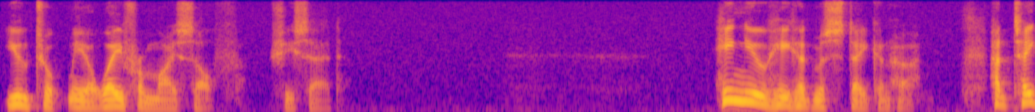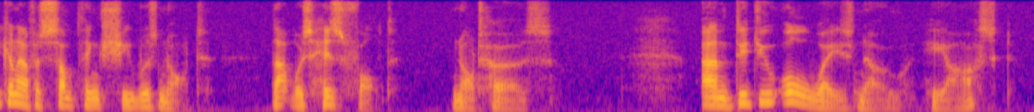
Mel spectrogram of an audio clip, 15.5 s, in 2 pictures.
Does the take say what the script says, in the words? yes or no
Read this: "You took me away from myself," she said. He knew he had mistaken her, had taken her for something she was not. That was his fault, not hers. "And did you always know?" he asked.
yes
